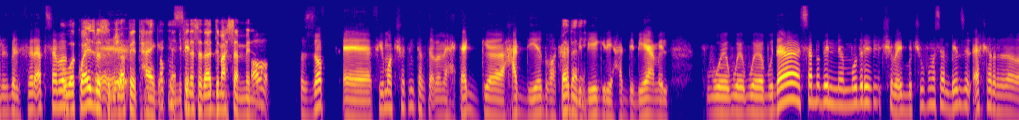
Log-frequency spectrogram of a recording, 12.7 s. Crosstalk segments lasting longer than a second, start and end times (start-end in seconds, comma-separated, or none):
0.8-2.5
